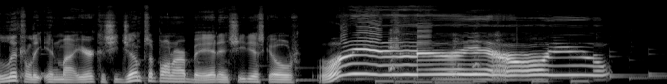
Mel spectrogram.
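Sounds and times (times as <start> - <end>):
speech: 0.0 - 4.0
person imitating a kitten's meow: 3.2 - 6.1.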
